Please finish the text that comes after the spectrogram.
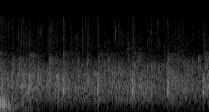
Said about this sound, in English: Let's give the Lord a good hand clap tonight.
